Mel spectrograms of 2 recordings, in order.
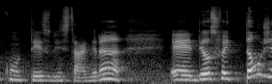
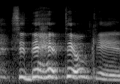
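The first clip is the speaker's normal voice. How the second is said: laughing; 5 semitones higher, 4 dB louder than usual. Real, not acted. Laugh heard on line.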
